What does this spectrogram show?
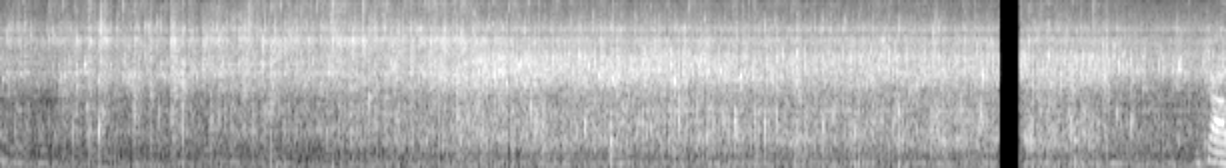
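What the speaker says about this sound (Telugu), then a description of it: "ఆయిల్ హీట్ అయిపోయిందండి ఇప్పుడు చేప ముక్కలు వేసుకోవాలి ఒకటి ఒకటిని" Fish pieces frying in hot oil, a steady loud hiss and crackle of sizzling that continues evenly throughout, heard close up.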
